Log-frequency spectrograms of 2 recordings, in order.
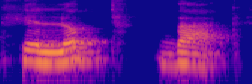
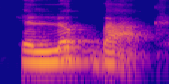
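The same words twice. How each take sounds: First: The t sound at the end of looked is pronounced. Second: The t sound at the end of looked is dropped.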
